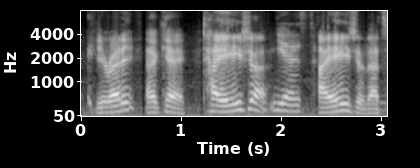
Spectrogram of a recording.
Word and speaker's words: Tiasia: Well, I just said to Karen, damn, I pronounced that. I should know. Tiasia.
